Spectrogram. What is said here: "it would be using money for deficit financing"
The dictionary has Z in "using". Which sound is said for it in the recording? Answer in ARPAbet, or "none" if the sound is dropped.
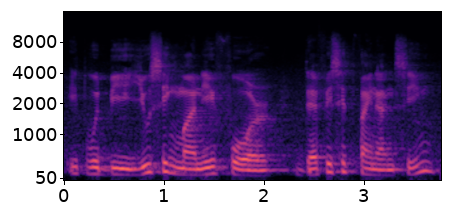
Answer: S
